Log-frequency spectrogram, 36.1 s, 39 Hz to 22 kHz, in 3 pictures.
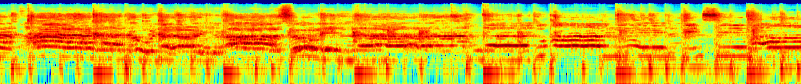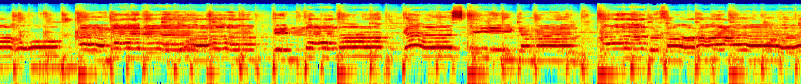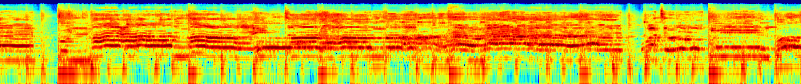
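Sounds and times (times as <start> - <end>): jingling frame drum: 0.0 - 36.0
men singing a chant: 0.0 - 36.0
oud: 0.0 - 36.0.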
